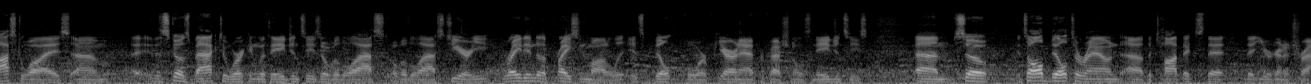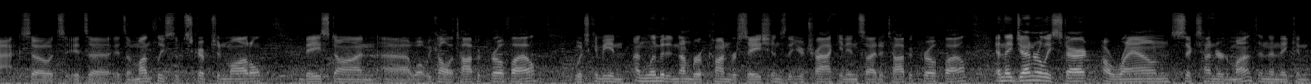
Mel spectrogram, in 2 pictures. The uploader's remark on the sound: Live Recordings from Ad-Tech New York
